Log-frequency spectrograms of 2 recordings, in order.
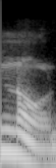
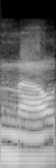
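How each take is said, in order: First: The vowel rhymes with 'go'. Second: The vowel rhymes with 'cow'. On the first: The speaker calls it right. "tapi no. Jadi kayak ngomong tidak" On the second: The speaker calls it wrong. "Bukan now"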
